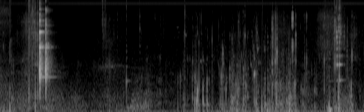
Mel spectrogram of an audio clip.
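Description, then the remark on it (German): Glasses clink together in a toast to Stefan, a bright, sharp ring near the start, followed by several seconds of soft clatter and rustling. No one speaks. “Lass uns auch noch ein letztes Mal auf Stefan anstoßen.”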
